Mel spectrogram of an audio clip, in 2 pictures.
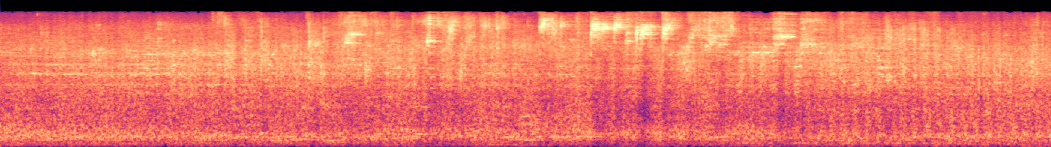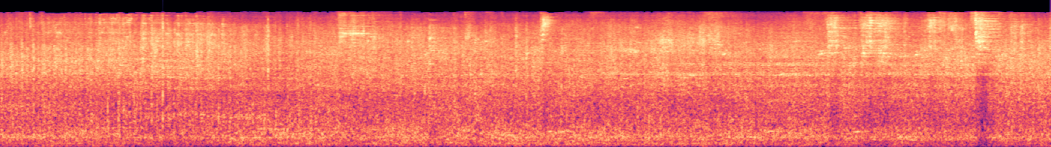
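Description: Double-stack intermodal container train of well cars rolling past close by: a steady rumble of steel wheels on rail, with scattered clacks as the wheels cross rail joints.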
